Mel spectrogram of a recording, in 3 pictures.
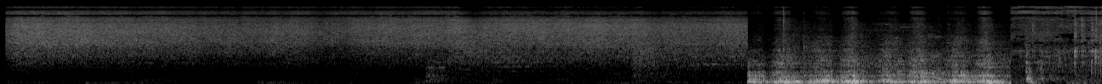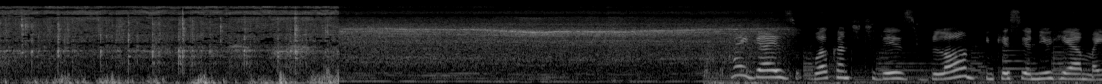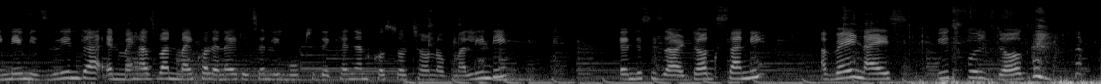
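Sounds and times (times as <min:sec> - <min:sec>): floor sanded by hand: 0:00.1 - 0:18.8
electric sander whining: 0:13.4 - 0:18.4.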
